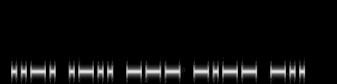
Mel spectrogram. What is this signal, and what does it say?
Morse code, heard as a keyed tone, about 25 wpm, 600 Hz. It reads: FLOYD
